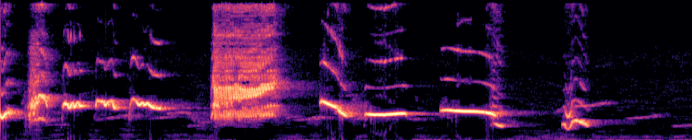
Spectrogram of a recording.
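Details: For training songbirds, an Oriental magpie-robin sings loud clear whistles, long steady and gently falling notes, broken by a harsh buzzy rasp and ending with sharp downslurred notes.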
